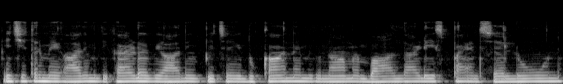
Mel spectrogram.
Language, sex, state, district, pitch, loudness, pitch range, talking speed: Marwari, male, Rajasthan, Nagaur, 135 Hz, -16 LUFS, 130-140 Hz, 235 wpm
